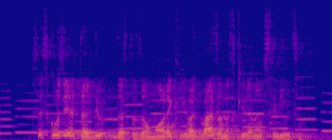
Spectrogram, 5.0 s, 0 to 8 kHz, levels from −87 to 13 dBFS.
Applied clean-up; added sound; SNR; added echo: none; Wind instrument, woodwind instrument; 18 dB; reverberation time 1.3 s.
